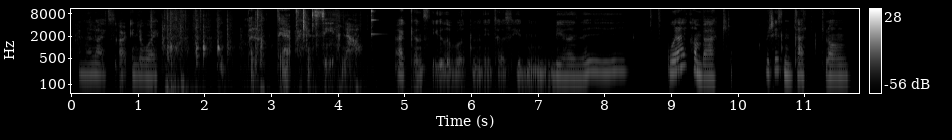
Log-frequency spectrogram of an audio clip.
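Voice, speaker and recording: A young Norwegian woman streaming live, chatting casually and muttering and swearing at her software as she struggles with it. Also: lowish voice, a little slow, creaky, long pauses, background noise. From Norway. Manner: frustrated, swearing, muttering under her breath. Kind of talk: casual livestream chat while fiddling with software.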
